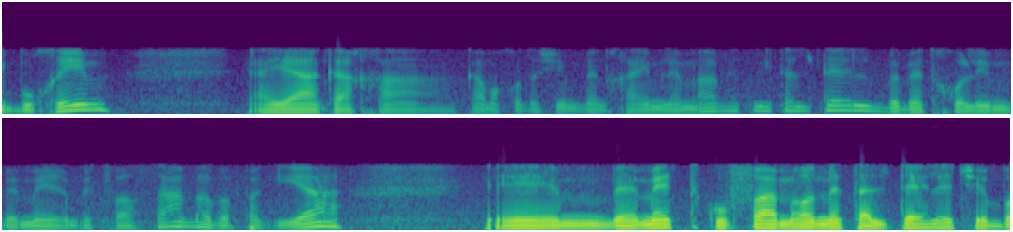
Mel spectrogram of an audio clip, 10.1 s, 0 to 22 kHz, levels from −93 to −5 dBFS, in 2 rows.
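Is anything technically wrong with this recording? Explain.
Yes, there are three faults. From 1.89 to 6.7 s, the voice and room noise swell together by about 8 dB. This is automatic gain rising: the control is compensating for a drop of about 12 dB after the talker moves back around 1.5 s. At 3.46 to 3.48 s there is a brief buzzy, held tone. This is packet loss with pitch repetition: a 20 ms gap is bridged by repeating the last pitch period. From 7.58 to 9.88 s, voice and background sink together by about 3 dB. This is automatic gain falling, as the control lowers its gain.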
